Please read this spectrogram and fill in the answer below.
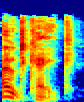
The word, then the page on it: oatcake: British English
